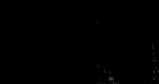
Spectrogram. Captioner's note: click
